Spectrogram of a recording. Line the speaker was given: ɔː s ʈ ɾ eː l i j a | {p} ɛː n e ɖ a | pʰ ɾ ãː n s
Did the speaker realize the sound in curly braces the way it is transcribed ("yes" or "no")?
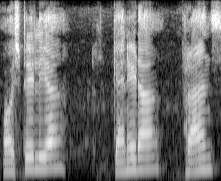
no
